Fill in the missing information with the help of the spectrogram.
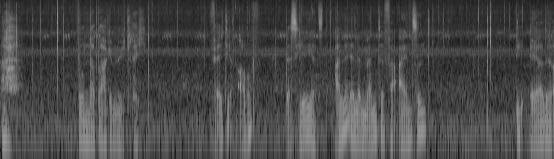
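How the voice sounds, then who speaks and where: Man, very low gravelly voice, gentle poetic campfire storytelling, crickets and night ambience behind. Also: background noise. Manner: slow, gentle, poetic delivery. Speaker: storyteller, narrator. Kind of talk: immersive scripted campfire storytelling addressed to the listener. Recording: constant night insect and nature ambience. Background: crickets and forest night sounds.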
